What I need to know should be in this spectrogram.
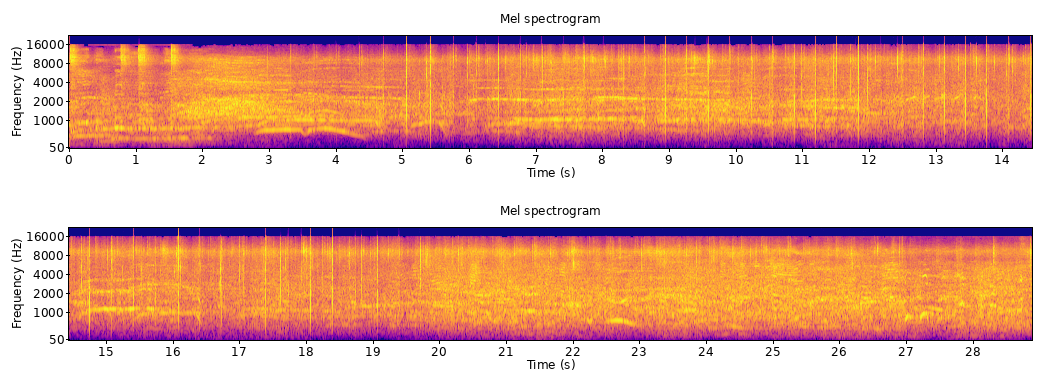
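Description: An audience cheers and shouts in a hall.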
